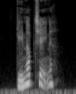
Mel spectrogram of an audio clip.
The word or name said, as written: genoptjene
